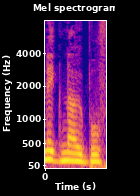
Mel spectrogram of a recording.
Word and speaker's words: ignoble: You see, I had an ignoble thought today. – Ignoble. – It's the opposite of noble. You do pronounce the G, I believe.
